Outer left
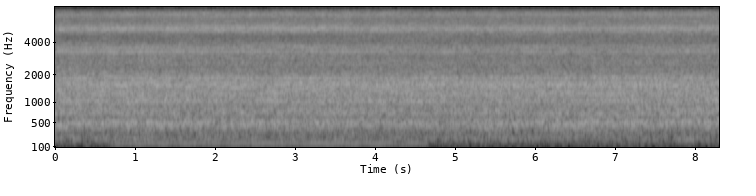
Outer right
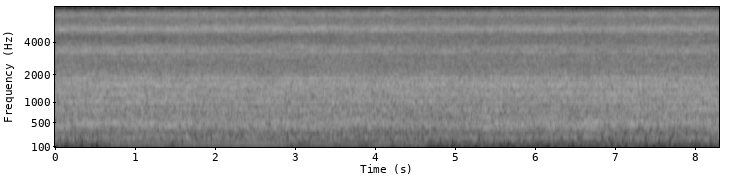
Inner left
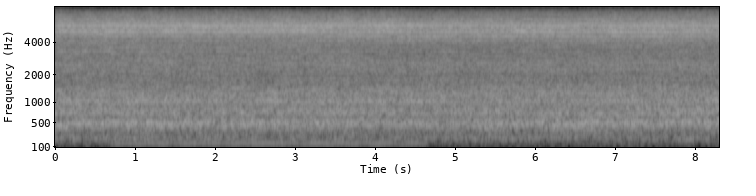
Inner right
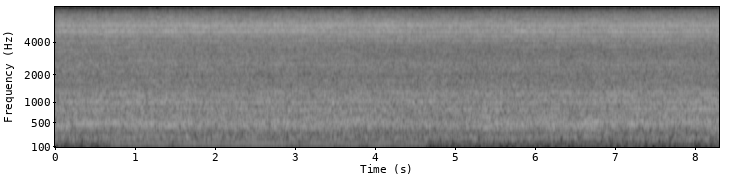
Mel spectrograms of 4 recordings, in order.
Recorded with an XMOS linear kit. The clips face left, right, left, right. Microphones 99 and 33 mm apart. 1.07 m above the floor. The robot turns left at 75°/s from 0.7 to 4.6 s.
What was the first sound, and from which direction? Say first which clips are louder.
Running water: even, even; straight ahead.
